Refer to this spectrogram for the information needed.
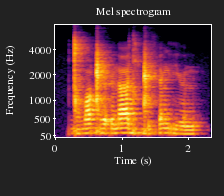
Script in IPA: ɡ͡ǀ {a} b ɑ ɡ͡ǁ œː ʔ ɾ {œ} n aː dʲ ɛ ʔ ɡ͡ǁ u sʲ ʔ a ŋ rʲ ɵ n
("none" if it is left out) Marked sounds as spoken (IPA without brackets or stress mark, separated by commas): a, ɵ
